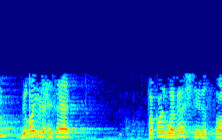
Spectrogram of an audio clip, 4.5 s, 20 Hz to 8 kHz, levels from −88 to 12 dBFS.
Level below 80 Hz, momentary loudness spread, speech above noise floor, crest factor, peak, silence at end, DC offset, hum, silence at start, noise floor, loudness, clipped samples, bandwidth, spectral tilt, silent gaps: -52 dBFS; 9 LU; 32 dB; 16 dB; -4 dBFS; 0 s; under 0.1%; none; 0 s; -49 dBFS; -19 LUFS; under 0.1%; 4 kHz; -10.5 dB/octave; none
